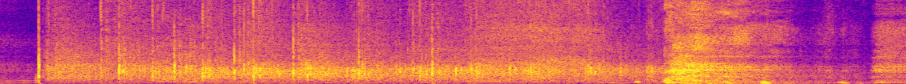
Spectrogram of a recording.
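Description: An audience breaks into applause, a dense, steady patter of many hands clapping for about four seconds, swelling briefly near the end before tapering off.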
